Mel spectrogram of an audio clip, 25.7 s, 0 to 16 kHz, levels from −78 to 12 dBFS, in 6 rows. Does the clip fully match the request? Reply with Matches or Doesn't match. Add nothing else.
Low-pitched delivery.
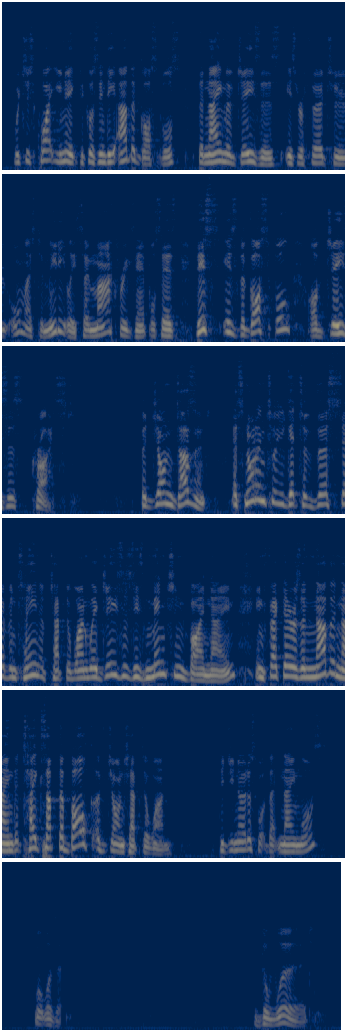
Doesn't match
